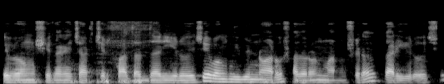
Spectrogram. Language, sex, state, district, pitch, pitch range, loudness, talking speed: Bengali, male, West Bengal, Jhargram, 100 Hz, 95-115 Hz, -18 LUFS, 160 wpm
